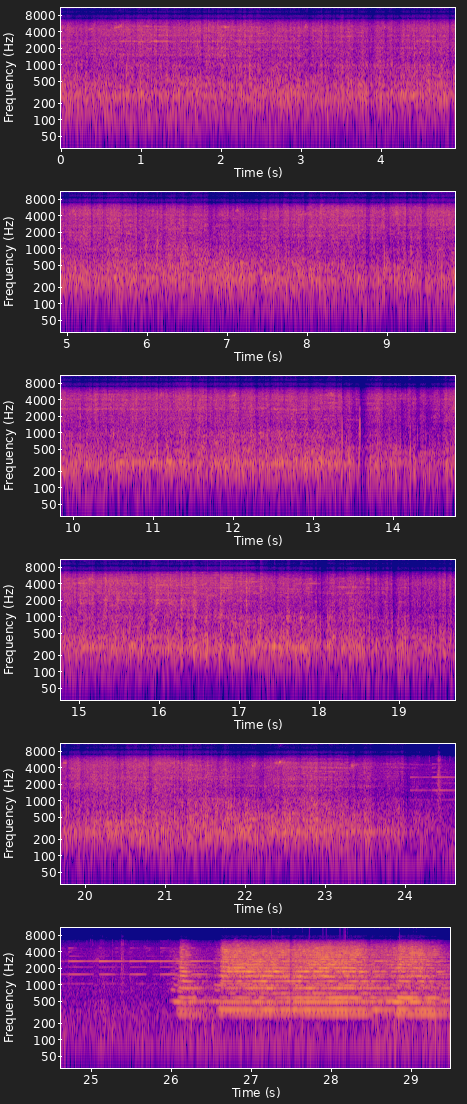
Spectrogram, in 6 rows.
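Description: Freight cars rolling past on the rails with steady wheel rumble and clickety-clack, fading as the end of the train goes by about 24 seconds in. Near the end a diesel locomotive's multi-note air horn blows a long, loud blast from the next approaching train.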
